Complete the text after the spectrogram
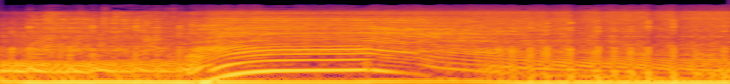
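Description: A chainsaw revs up briefly and winds down.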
